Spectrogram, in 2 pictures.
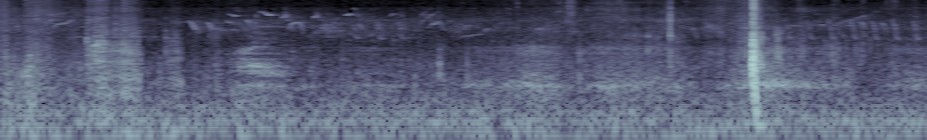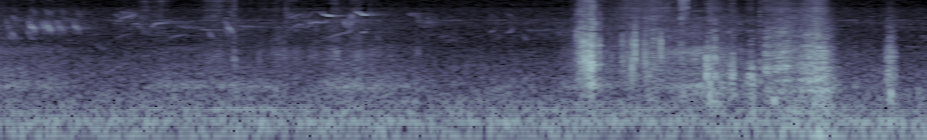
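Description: Shovel scooping loose soil and dirt being tossed out of a dug pit: a few soft scraping scoops, with one sharp knock about halfway through. Birds chirp faintly in the background.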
